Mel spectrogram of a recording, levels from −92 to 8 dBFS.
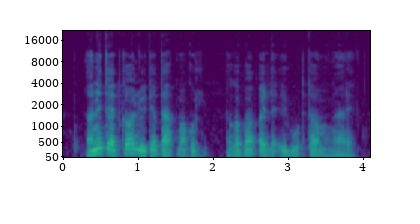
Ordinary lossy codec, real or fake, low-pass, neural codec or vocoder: none; real; none; none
